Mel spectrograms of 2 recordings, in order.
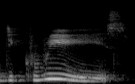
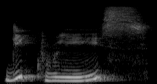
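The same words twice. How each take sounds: First: The stress is on the second syllable. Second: The stress is on the first syllable. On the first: It is used as a verb. "and the verb is decrease" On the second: It is used as a noun. "So here we have decrease"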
